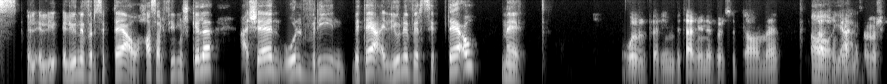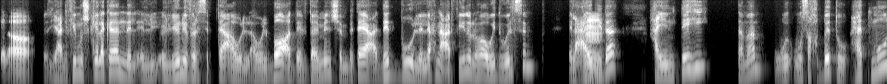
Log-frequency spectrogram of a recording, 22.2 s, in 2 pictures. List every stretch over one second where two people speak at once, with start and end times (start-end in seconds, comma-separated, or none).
none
